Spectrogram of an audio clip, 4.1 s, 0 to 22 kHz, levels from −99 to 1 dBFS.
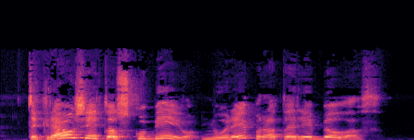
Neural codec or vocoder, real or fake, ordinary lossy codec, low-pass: none; real; MP3, 64 kbps; 14.4 kHz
